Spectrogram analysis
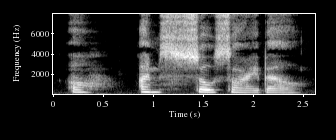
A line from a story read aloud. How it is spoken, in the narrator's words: Polyxena whispered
